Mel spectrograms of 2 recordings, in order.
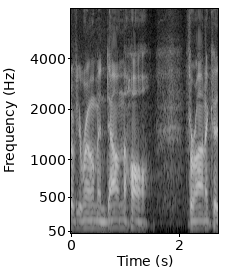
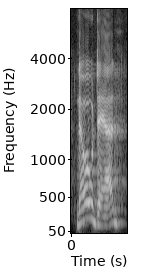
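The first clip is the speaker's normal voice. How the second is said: yell; 7 semitones higher than usual. Acted. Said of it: "you yell back at me".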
